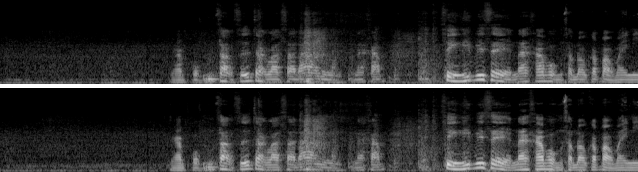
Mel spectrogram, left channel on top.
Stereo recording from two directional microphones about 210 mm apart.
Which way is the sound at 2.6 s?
40° right (ahead or behind).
